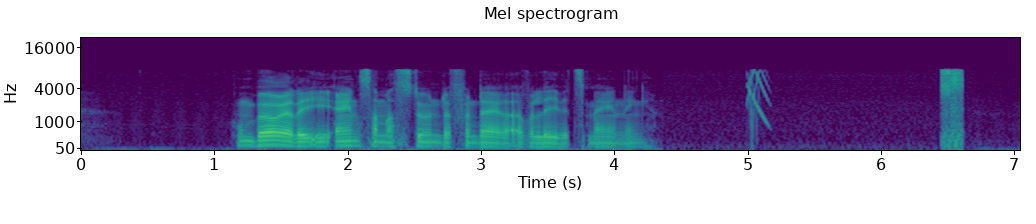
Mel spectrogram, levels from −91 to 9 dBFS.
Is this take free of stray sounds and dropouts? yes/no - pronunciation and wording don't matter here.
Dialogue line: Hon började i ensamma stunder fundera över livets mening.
no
